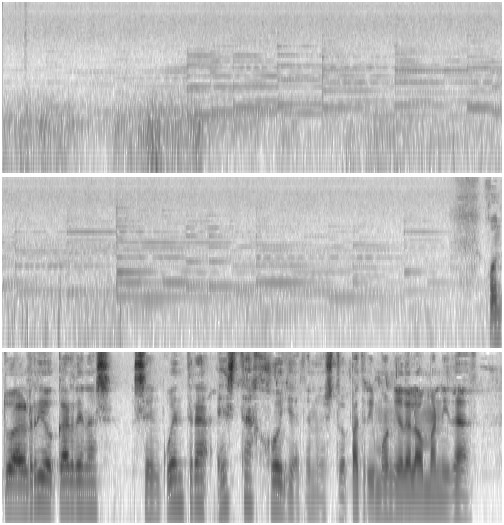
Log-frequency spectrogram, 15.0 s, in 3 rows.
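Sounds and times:
deep rolling thunder of a summer thunderstorm: 0:00.0 - 0:13.6
steady rain: 0:00.0 - 0:13.6
soft sustained melodic tones: 0:00.1 - 0:15.0
speech: 0:09.8 - 0:14.8.

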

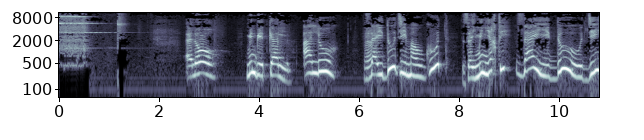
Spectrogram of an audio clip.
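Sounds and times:
telephone ringing: 0:00.0 - 0:01.7
speech: 0:02.6 - 0:10.8.

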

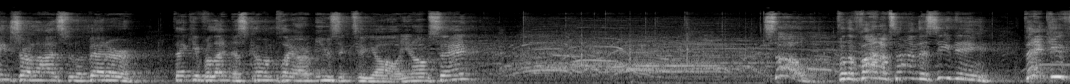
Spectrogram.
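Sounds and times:
speech: 0:00.1 - 0:04.9, 0:08.0 - 0:10.6
punk concert crowd cheering and whooping: 0:05.0 - 0:08.9, 0:10.2 - 0:10.6
punk concert crowd clapping: 0:05.2 - 0:08.4.

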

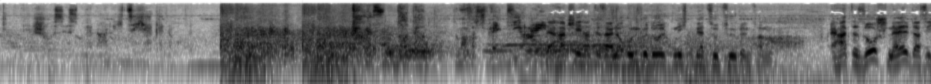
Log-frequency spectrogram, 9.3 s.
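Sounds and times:
speech: 0:00.5 - 0:02.8, 0:03.7 - 0:09.3
rifle shots fired in quick succession: 0:02.2 - 0:04.0
murmuring: 0:03.6 - 0:08.4.

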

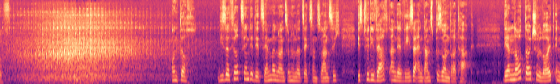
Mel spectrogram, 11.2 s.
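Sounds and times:
speech: 0:00.0 - 0:00.3, 0:03.4 - 0:09.5, 0:10.1 - 0:11.2
riveting hammers pounding on slipways of a Weser shipyard in 1926: 0:00.0 - 0:06.0.

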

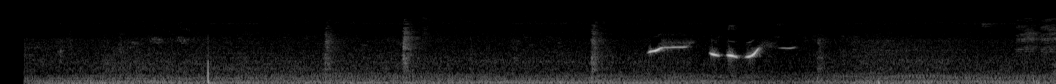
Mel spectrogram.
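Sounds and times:
oriental magpie-robin singing varied phrases: 0:06.5 - 0:08.6, 0:09.8 - 0:10.5.

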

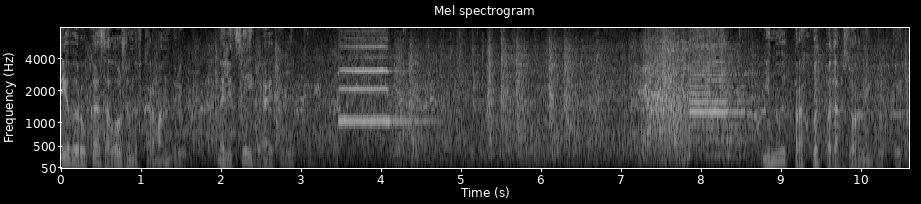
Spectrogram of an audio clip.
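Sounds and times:
speech: 0:00.0 - 0:03.3, 0:08.8 - 0:10.5
rhythmic clacking of train wheels: 0:00.0 - 0:10.5
train rolling past on rails near a station: 0:00.0 - 0:10.5
sustained tonal train horn: 0:03.4 - 0:04.5, 0:07.8 - 0:08.8.

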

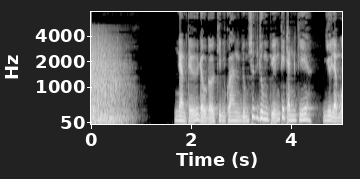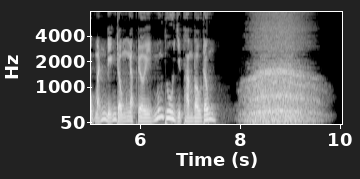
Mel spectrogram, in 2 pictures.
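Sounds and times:
speech: 0:01.7 - 0:08.2
howling wind whoosh sound effect: 0:08.0 - 0:09.9.

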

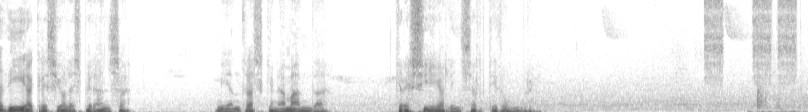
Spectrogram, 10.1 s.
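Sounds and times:
speech: 0:00.0 - 0:01.7, 0:02.7 - 0:04.2, 0:05.0 - 0:06.8
aerosol hair spray being sprayed: 0:08.8 - 0:10.0.

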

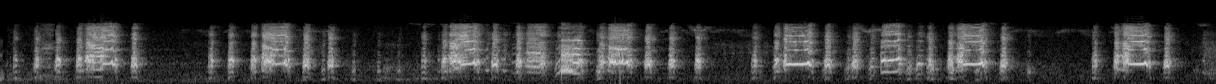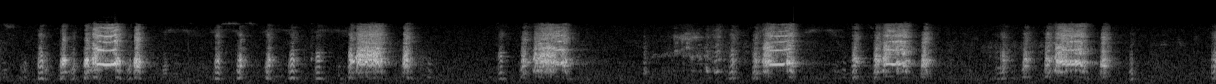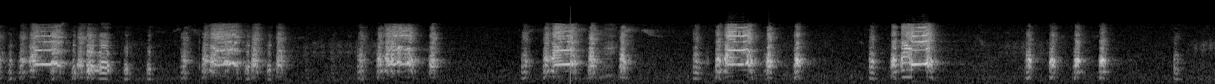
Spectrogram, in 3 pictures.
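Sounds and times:
chickens clucking at a farmhouse near Ogoño: 0:00.0 - 0:28.9, 0:29.5 - 0:36.4.

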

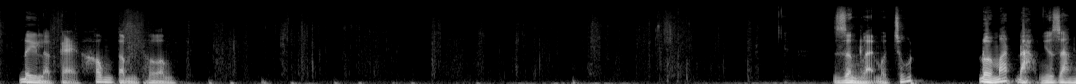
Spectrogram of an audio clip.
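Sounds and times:
soft cautious footsteps: 0:00.0 - 0:08.2
speech: 0:00.2 - 0:01.9, 0:08.4 - 0:09.2, 0:09.8 - 0:10.7.

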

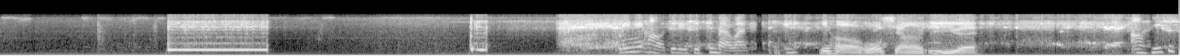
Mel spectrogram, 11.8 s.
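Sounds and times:
low hum: 0:00.0 - 0:11.7
speech: 0:01.7 - 0:02.0, 0:07.0 - 0:10.0, 0:11.3 - 0:11.7
telephone ringback tone from a call to a restaurant: 0:01.7 - 0:02.7.

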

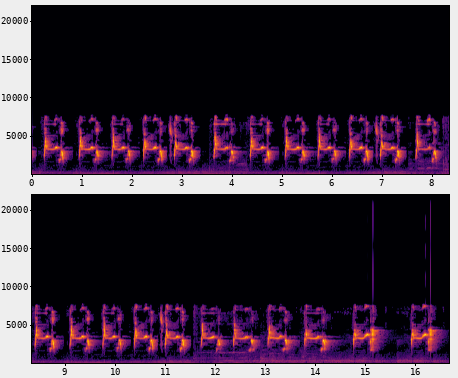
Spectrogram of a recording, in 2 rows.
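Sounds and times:
prinia chirping: 0:00.0 - 0:16.6.

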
